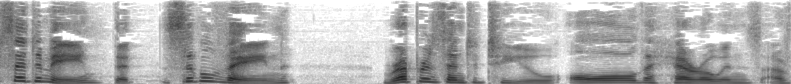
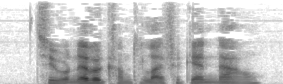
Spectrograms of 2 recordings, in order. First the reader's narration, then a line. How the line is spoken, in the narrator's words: murmured the lad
